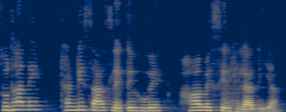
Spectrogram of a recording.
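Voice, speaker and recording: A woman storyteller reads a scripted domestic tale, voicing the dialogue within her narration. Her mellow, easy-on-the-ear voice sits at an average female pitch, very animated yet at a measured pace, and the recording has its highs cut off.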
